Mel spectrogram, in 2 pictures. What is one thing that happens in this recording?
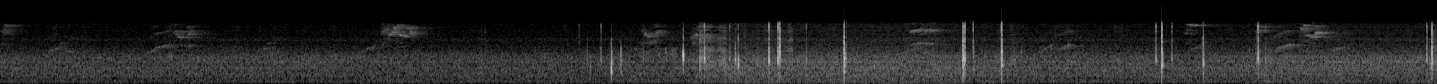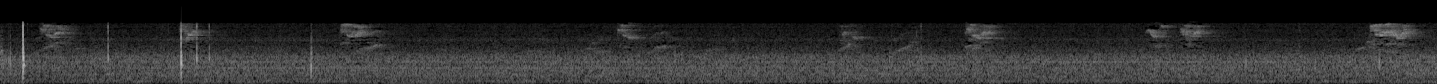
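A kitten's paws rustle softly through grass.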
